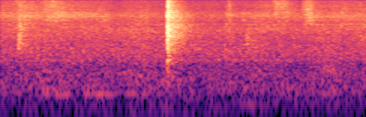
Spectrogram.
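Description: A single sharp click about a second in, over a faint steady background hiss.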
